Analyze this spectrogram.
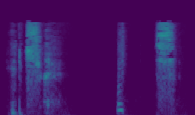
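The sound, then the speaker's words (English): A person with a cold and sore throat sneezes: a few breathy bursts end in a sharp, loud sneeze, with no other talk. “I'd like to, but I can't stop sneezing.”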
